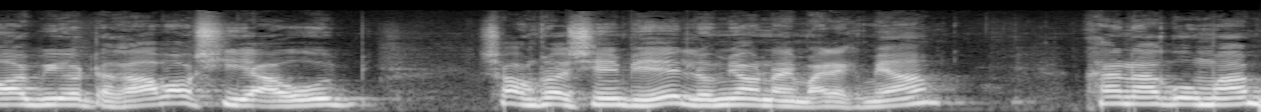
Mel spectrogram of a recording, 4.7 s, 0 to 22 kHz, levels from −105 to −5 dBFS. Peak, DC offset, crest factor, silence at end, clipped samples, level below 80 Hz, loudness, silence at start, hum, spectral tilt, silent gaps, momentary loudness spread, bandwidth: -8 dBFS; under 0.1%; 10 dB; 0 s; under 0.1%; -60 dBFS; -18 LUFS; 0 s; none; -5.5 dB/octave; none; 8 LU; 14 kHz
